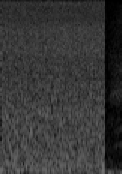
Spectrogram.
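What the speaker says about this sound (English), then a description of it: "We also have pink noise," A steady, full-band soft hiss of pink noise plays evenly and loudly for over a second, then cuts off abruptly to near silence.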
